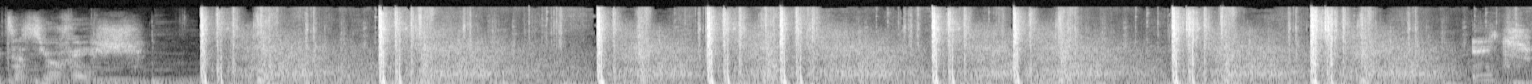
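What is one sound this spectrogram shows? A rifle fires single loud shots in quick succession.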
